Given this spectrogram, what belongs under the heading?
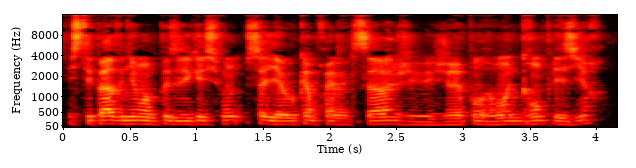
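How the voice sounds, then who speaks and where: Speaking very fast in a flat, lowish, darkish voice, a young man vlogs diary-style while stuffed up with a cold. He rambles, with lots of fillers and restarts. He records on a phone pointed at himself.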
